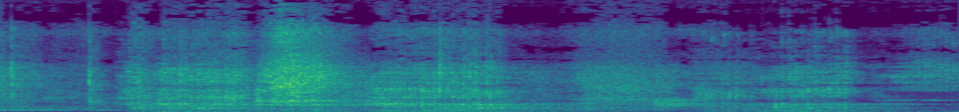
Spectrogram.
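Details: Lions named Tony and Malka in captivity around feeding time, deep rough roaring and growling that swells and fades in long rasping waves, with background noise and brief music.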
